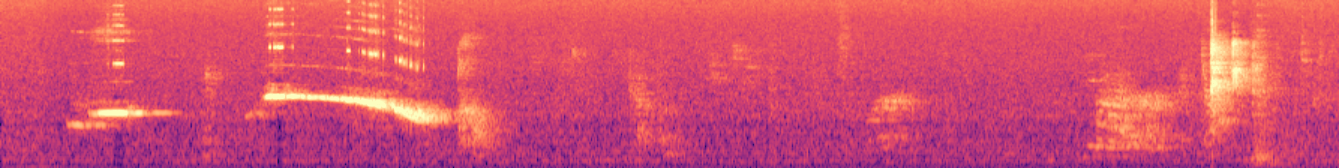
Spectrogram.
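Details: Pet African grey parrot indoors singing the start of a little song, Rock-a-bye-birdie: a clear high whistled note, a long loud downward-sliding whistle, then softer mumbled speech-like syllables.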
